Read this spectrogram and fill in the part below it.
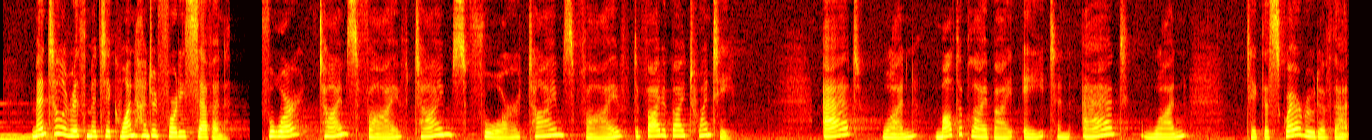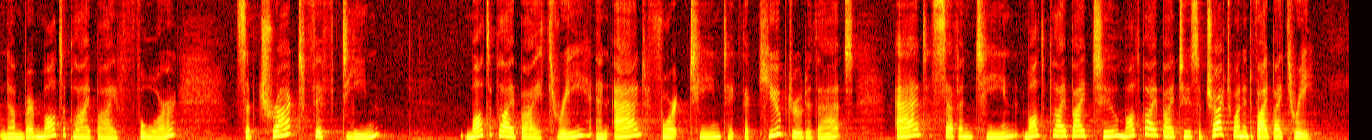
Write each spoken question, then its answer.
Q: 4 times 5 times 4 times 5 divided by 20. Add 1, multiply by 8, and add 1. Take the square root of that number, multiply by 4, subtract 15, multiply by 3, and add 14. Take the cubed root of that, add 17, multiply by 2, multiply by 2, subtract 1, and divide by 3.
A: And the answer is 29.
